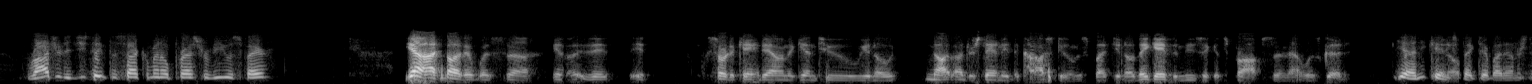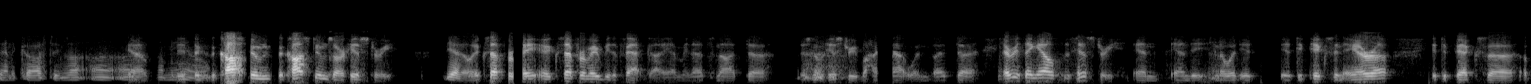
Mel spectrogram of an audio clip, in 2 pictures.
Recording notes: your phone calls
